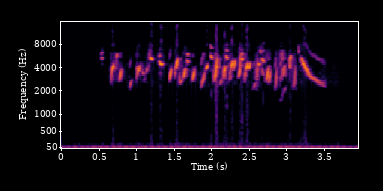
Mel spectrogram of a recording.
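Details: A European goldfinch from Htatba, Tipaza, delivers about three seconds of quick, high, jumbled twittering notes that ends on a descending whistled slur.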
